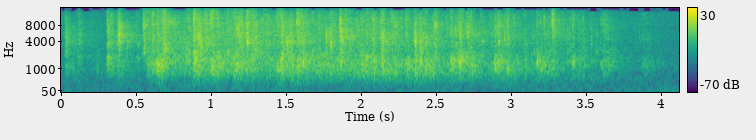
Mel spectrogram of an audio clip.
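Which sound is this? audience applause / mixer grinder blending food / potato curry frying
audience applause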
